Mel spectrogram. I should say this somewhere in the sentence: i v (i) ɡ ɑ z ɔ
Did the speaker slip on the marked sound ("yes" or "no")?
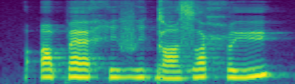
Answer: no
